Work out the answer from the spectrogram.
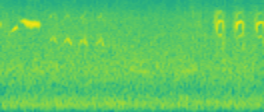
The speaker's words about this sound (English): Dippers, also called water ouzels, are small gray birds that make ball-shaped nests behind the falls and fly through the falls to feed their young.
